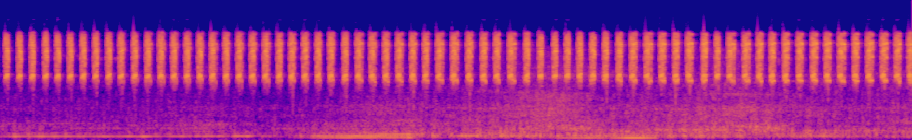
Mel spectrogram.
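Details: Yellow grasshopper singing at night in the wild: a steady train of bright, raspy high-pitched pulses, about five per second, with a low rumbling hum underneath.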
